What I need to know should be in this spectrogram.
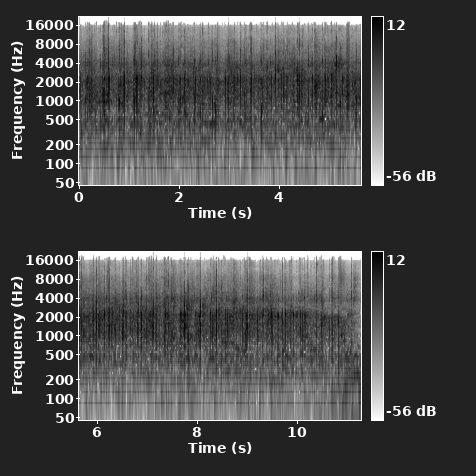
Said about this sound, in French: On les applaudit aussi.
